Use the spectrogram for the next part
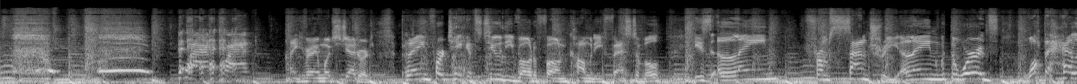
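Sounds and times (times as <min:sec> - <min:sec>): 
human voices imitating an exotic barn owl mating call: 0:00.2 - 0:01.6
speech: 0:03.0 - 0:10.7.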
